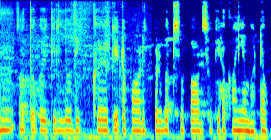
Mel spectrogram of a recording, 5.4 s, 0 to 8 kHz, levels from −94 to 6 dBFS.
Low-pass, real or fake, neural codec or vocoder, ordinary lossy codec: none; real; none; none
